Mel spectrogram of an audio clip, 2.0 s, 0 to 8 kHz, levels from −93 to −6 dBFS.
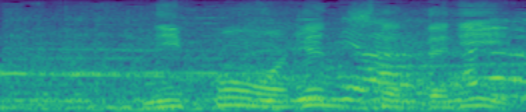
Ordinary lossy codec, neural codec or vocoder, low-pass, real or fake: none; none; none; real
